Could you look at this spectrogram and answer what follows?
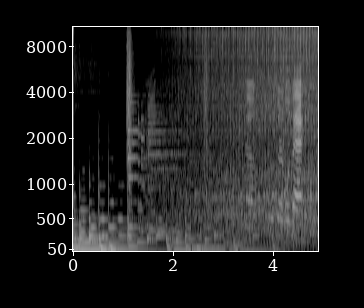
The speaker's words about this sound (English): Third, there we go, now we're going. Riding her tractor around her farm.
